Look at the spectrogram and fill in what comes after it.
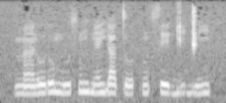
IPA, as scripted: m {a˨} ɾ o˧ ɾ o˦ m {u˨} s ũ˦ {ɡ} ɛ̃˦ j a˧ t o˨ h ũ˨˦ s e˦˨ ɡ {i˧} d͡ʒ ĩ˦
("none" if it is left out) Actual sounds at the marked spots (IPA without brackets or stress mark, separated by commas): ã˨, u˧, ɡ͡b, i˧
